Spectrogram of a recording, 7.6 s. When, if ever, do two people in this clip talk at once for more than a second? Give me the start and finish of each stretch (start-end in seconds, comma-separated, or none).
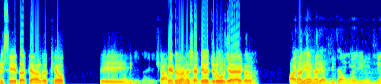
3.3-5.0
